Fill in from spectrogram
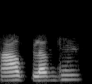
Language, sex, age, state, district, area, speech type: Hindi, female, 18-30, Uttar Pradesh, Sonbhadra, rural, conversation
